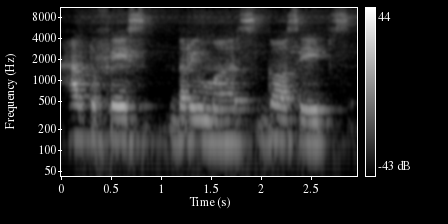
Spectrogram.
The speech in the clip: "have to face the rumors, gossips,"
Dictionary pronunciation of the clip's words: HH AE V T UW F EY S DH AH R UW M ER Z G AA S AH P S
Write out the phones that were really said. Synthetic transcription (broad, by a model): HH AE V T UW F EY S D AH R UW M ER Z G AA S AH P S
